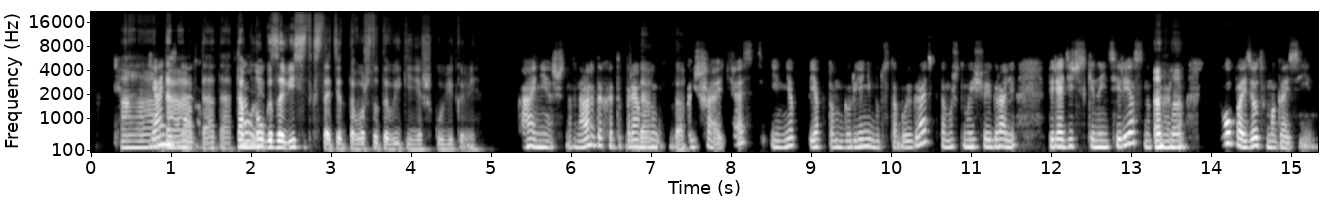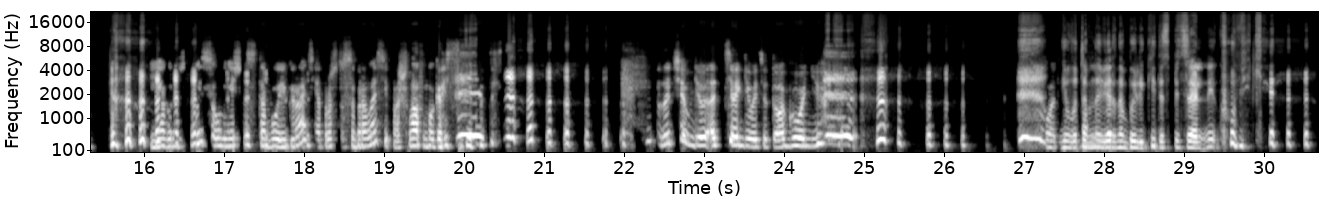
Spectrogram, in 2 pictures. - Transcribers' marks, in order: tapping; other background noise; laugh; laugh; laughing while speaking: "магазин"; chuckle; laughing while speaking: "Зачем мне оттягивать эту агонию?"; laugh; laughing while speaking: "кубики"; laugh
- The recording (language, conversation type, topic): Russian, podcast, Почему тебя притягивают настольные игры?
